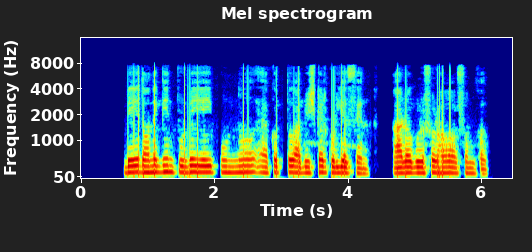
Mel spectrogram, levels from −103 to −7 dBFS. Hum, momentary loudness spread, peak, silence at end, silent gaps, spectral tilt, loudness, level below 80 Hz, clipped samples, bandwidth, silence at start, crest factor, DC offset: none; 9 LU; -4 dBFS; 0.4 s; 4.47-4.67 s; -9 dB/octave; -18 LUFS; -44 dBFS; under 0.1%; 7.6 kHz; 0.65 s; 16 dB; under 0.1%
